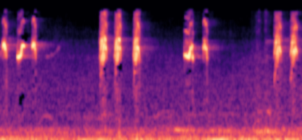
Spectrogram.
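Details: Kolibri wulung sunbird giving quick narung phrases to encourage young birds to sing: short groups of two or three sharp, very high notes separated by brief pauses, with quiet low hum.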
